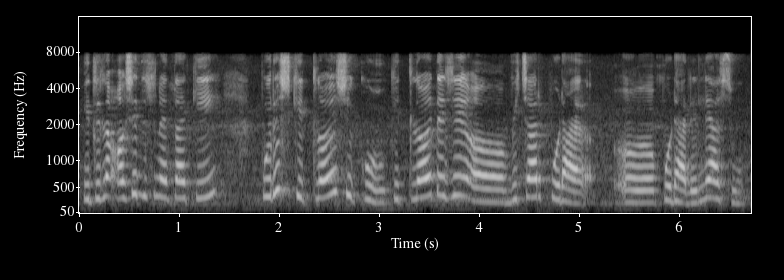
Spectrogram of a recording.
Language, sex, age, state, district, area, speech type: Goan Konkani, female, 18-30, Goa, Quepem, rural, spontaneous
